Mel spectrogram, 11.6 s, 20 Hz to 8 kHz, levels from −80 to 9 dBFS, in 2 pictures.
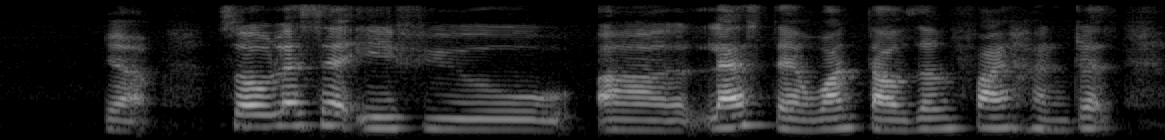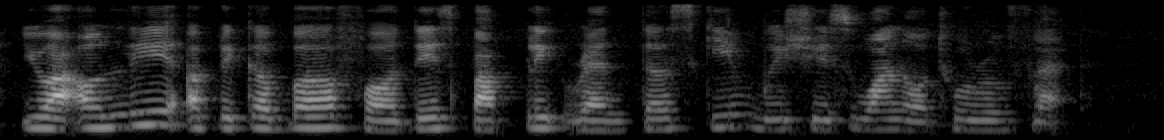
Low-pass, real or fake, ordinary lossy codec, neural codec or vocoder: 7.2 kHz; real; MP3, 64 kbps; none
